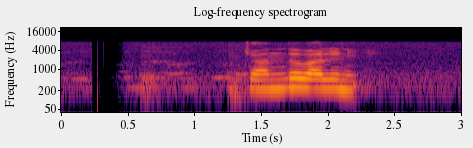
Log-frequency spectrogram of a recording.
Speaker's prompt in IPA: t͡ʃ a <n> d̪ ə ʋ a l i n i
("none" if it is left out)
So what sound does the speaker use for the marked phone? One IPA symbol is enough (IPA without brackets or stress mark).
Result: n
